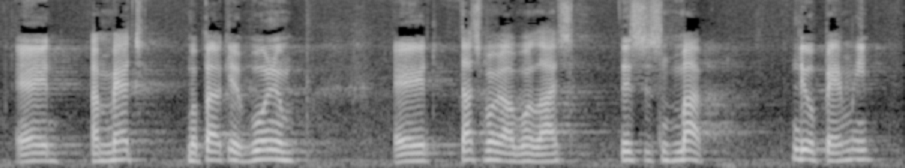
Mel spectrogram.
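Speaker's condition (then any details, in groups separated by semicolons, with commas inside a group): Deafness; deafness from early childhood in China, untreated ear infections, scar tissue in ears; speaks, understood by most people; deaf and mute as a child, now speaks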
